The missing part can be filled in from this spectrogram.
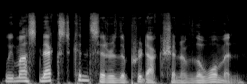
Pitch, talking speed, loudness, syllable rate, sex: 110 Hz, 220 wpm, -19 LUFS, 5.9 syllables/s, male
